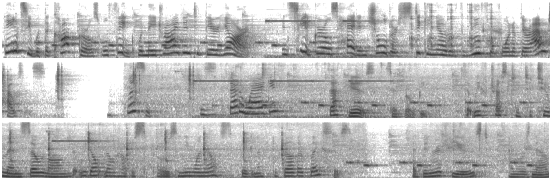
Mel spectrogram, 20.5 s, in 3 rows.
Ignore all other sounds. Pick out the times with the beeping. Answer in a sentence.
You can hear the beeping from 3.2 to 4.5 s, from 9.2 to 11.8 s and from 14.3 to 15.2 s.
